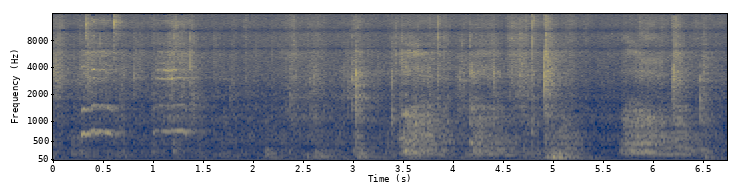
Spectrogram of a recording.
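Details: Eleven Vizsla puppies playing non-stop at 3 am in a kennel: two short, high whimpers near the start, then low growls and scuffling thumps as the pups tussle indoors.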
